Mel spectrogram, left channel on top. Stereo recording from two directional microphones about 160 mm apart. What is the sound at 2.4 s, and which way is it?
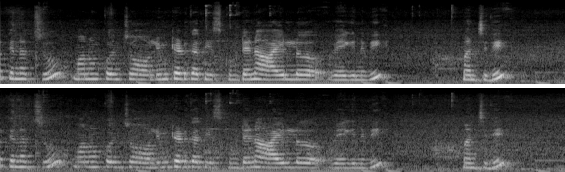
Speech, 50° left (ahead or behind).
